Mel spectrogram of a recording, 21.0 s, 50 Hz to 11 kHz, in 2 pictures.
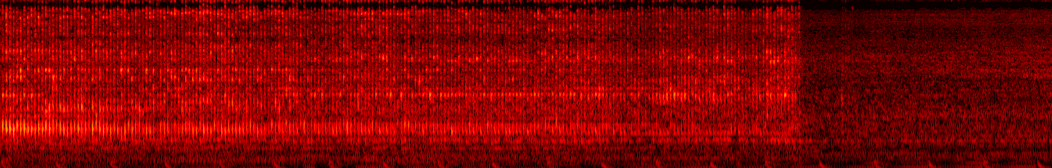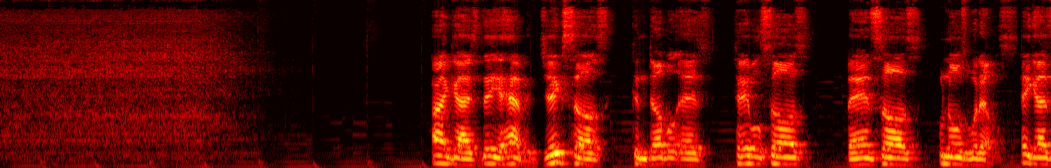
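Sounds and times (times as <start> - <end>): jigsaw cutting plexiglass: 0.0 - 13.4.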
